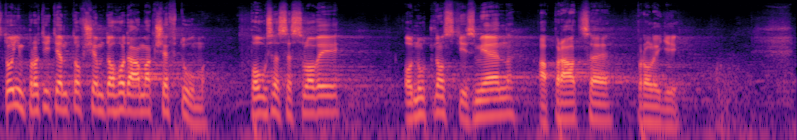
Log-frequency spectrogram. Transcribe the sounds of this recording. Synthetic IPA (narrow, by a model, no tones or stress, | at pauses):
st̪o̞jiːmpɾo̞cɪcɛmt̪o̞fʃɛmdo̞ɦo̞daːmakʃɛft̪uːm | po̞wzɛsɛslo̞vɪ | ʔo̞nut̪no̞scɪzmɲɛnʔapɾaːt͡sɛpɾo̞lɪɟɪ̰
